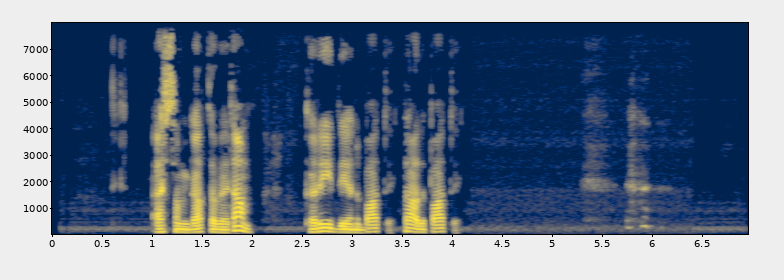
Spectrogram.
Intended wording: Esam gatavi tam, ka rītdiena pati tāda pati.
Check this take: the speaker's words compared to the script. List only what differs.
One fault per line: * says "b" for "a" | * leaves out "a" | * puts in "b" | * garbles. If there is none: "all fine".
all fine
